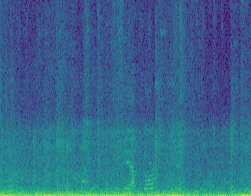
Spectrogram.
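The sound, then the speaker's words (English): A steady, heavy low rumble of a vintage Chicago streetcar on rails coming up from behind, constant, with faint voices briefly audible midway through. “So there's a Chicago car coming up behind us.”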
